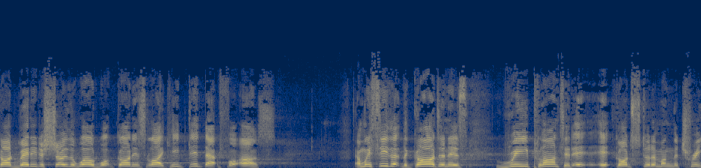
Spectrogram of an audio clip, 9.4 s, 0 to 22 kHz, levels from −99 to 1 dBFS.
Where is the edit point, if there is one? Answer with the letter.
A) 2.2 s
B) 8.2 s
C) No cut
B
